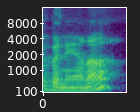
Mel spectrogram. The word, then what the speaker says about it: banana: Sounds like So my first syllable is ba. It's not ba or be or ba or any of those other things that letter A can say. So ba, short.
